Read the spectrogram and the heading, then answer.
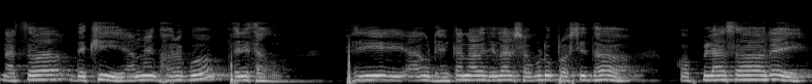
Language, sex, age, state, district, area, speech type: Odia, male, 60+, Odisha, Dhenkanal, rural, spontaneous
